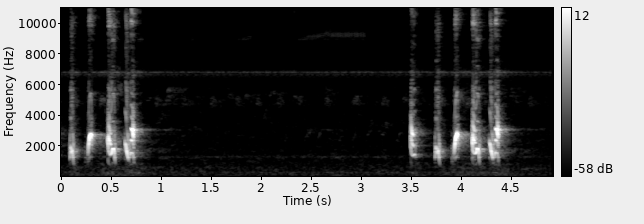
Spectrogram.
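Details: Bulbul singing a lure song in the Jao Bank style with doubled notes: two brief phrases of four or five bubbly, slurred whistles, roughly three seconds apart, in otherwise silent surroundings.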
